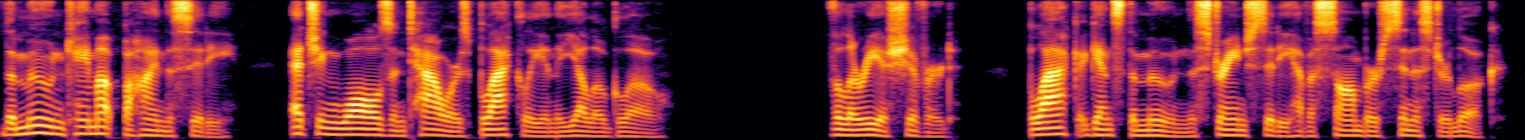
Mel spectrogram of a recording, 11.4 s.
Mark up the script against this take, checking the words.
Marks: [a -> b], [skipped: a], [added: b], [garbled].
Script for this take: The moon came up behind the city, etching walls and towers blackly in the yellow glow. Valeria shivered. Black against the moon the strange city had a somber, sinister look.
The moon came up behind the city, etching walls and towers blackly in the yellow glow. Valeria shivered. Black against the moon the strange city [had -> have] a somber, sinister look.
